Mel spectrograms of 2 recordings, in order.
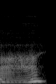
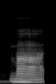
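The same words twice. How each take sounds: First: The pitch rises from low to high. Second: The pitch stays low and level. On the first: "ma is the rising tone" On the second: "ma is the low tone"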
